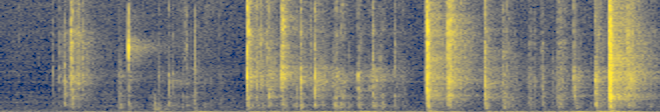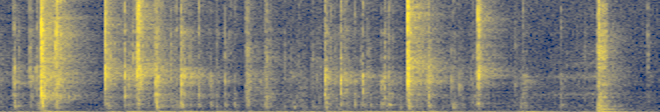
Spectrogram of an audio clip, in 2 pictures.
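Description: Typing on a computer keyboard: a quick, uneven run of keystrokes as a short phrase is typed out, over a low rumble.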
